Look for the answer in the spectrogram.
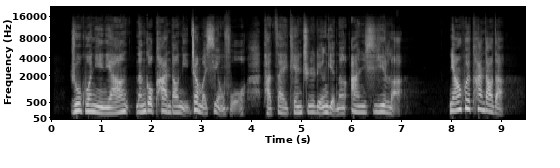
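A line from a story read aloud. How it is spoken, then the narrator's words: Old woman sighing wistfully. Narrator (Chinese): 老夫人看着他，仿佛又看到了他的吸血，感叹道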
